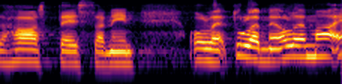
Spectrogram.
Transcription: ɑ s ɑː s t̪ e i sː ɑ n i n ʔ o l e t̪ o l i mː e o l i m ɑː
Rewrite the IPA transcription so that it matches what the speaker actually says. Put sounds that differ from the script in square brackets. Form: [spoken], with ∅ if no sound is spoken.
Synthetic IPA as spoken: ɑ [h] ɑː s t̪ e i sː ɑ n i n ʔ o l e t̪ [u] l [e] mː e o l [e] m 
